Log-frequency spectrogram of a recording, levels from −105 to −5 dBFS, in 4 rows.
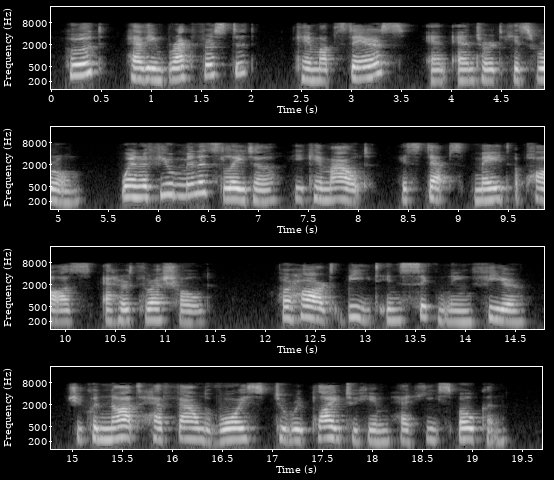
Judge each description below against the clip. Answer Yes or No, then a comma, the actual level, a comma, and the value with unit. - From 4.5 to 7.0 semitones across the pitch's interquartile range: No, average, 3.0 semitones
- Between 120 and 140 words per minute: Yes, slow, 135 wpm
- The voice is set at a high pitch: Yes, high, 220 Hz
